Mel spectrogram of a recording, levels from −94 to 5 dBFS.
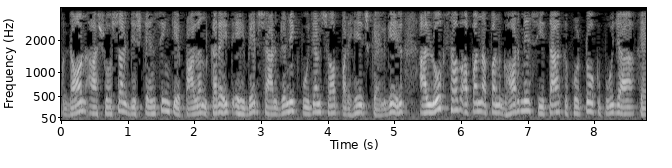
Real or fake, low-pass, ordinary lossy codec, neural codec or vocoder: real; 3.6 kHz; none; none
